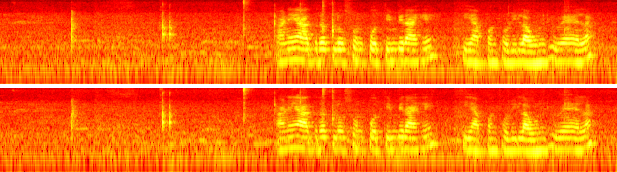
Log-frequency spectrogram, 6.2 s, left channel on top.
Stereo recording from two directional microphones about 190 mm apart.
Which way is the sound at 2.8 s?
25° left (ahead or behind).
